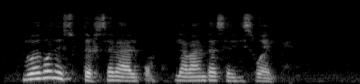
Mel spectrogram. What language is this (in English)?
Spanish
